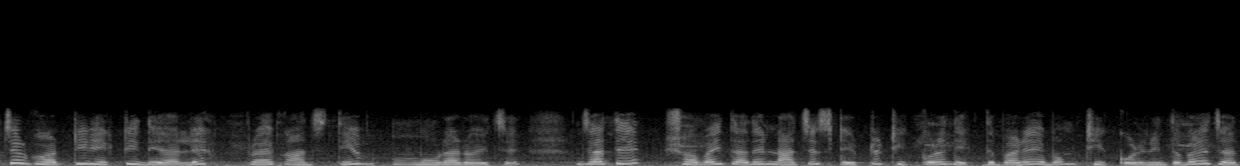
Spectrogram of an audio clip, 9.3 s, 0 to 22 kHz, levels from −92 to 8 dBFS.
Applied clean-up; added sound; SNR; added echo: none; none; none; none.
